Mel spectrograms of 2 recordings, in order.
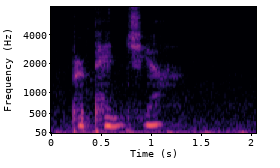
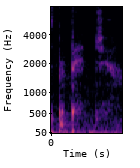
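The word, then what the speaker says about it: Porpentina: pronouncing your name wrong it's poppin it's propentia i thought it was prevention it's so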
